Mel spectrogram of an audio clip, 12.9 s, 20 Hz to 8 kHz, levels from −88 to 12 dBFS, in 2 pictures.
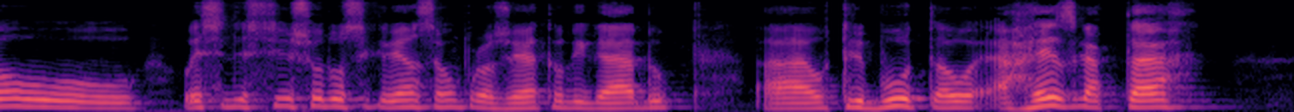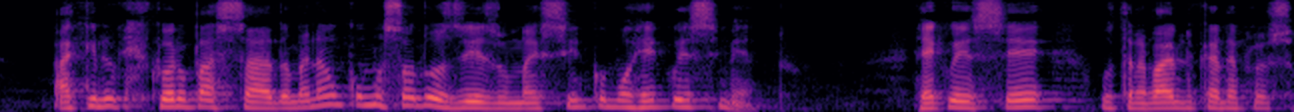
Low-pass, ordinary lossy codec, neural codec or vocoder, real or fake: none; none; codec, 16 kHz, 4 kbps, FreqCodec, larger model; fake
